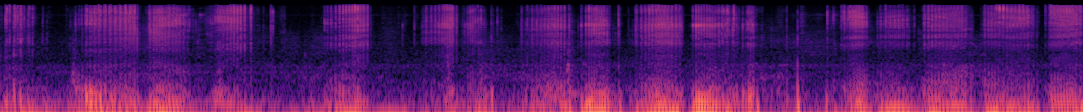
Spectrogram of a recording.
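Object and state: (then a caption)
Plastic wide-tooth comb. Long acrylic nails strum the teeth of a pink solid plastic wide-tooth comb held close in front of a microphone. Repeated bursts of bright, raspy clicking swell and fade over a low, breathy rumble, with each tooth-click dying away almost instantly.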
